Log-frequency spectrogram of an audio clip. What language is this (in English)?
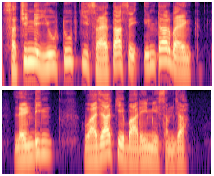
Hindi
